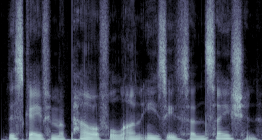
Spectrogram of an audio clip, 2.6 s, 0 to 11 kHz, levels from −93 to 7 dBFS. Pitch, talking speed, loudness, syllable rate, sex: 110 Hz, 160 wpm, -21 LUFS, 5.4 syllables/s, male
